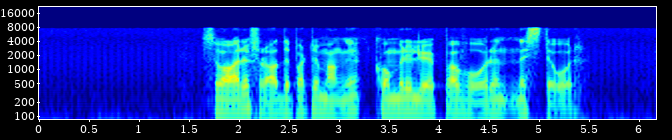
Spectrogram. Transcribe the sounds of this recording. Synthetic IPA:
sʋɑːɾəfɾɑ̰ːd̪ɛpɑʈəmɑŋəkʰɔməɾiːløːpɑːʋoːɾənnɛst̪əo̰ːɾ

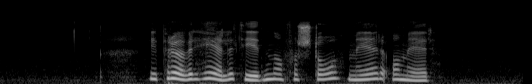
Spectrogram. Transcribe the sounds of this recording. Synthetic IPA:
ʋiːpʰɾøːʋəɾheːlət̪ʰiːd̪n̩oːfɔʃʈoːmeːɾoːmeːɾ

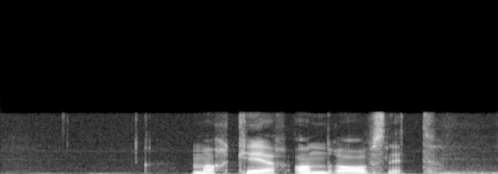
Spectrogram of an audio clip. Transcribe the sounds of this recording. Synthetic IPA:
mɑʁkʰeːʁɑnd̪ʁəɑːʋsnɪ̰t̪

